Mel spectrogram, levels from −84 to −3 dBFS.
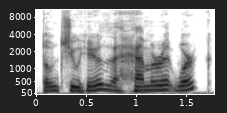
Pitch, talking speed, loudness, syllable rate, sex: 160 Hz, 235 wpm, -16 LUFS, 4.7 syllables/s, male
